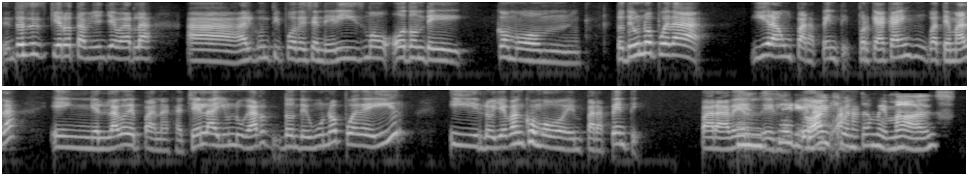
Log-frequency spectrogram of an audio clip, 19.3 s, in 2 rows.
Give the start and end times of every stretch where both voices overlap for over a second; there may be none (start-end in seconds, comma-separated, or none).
17.0-18.3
